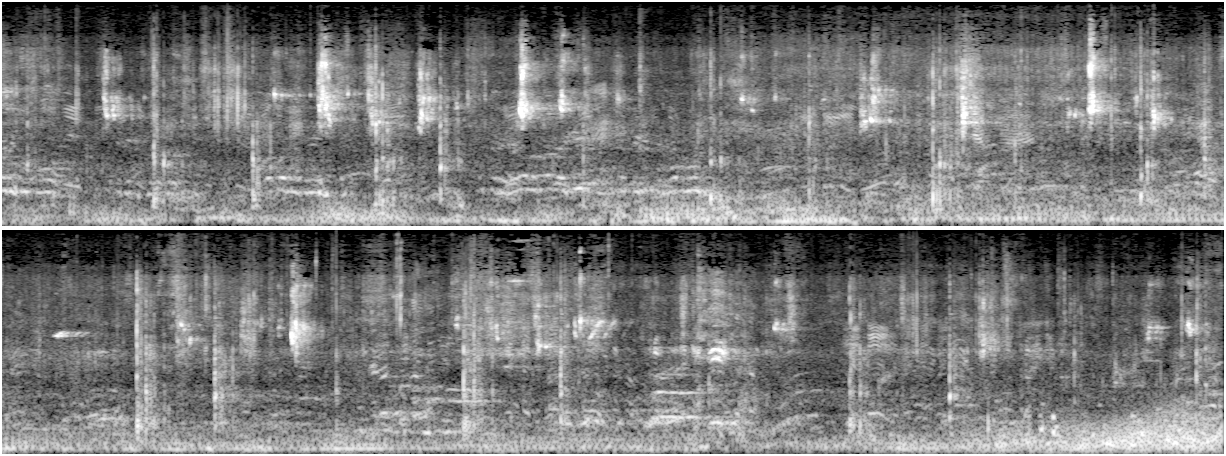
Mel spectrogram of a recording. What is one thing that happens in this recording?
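A handball smacks off palms and a concrete wall with sharp claps.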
